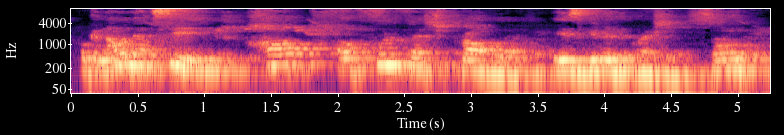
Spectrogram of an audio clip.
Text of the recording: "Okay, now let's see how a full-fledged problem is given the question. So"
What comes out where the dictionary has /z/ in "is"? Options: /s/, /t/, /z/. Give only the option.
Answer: /z/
